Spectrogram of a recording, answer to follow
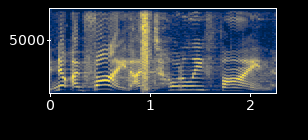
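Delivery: mock a parent brushing it off, slowly; fake fine parent. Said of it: "literally their mom or dad would say".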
